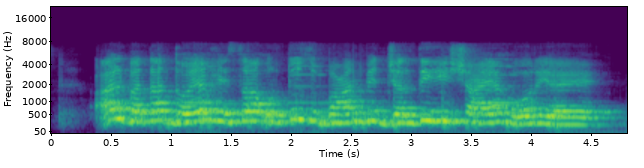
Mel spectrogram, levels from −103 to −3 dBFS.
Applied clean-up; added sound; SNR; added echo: neural separator model SepFormer DNS4.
